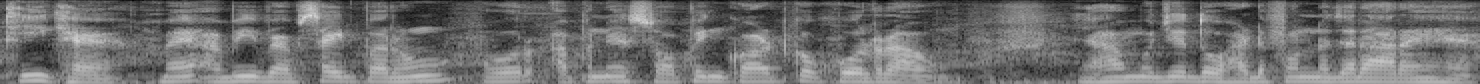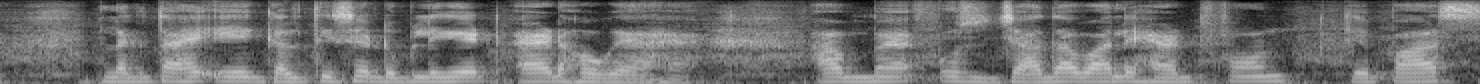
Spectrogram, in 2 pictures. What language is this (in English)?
Urdu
